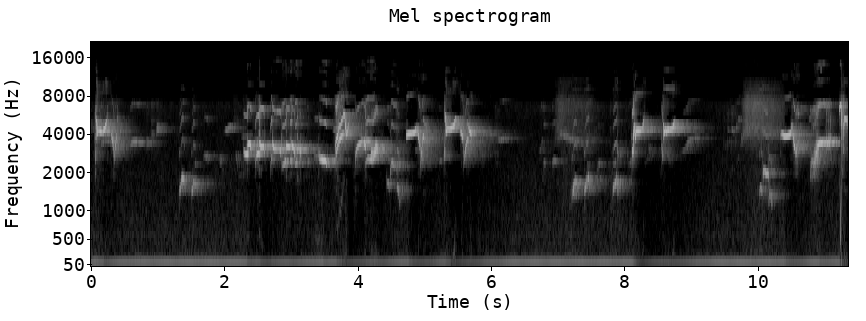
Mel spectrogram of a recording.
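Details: Male Oriental magpie-robin in full song, tail spread, pouring out varied whistles, buzzy slides and chirps in long bursts separated by brief pauses, a steady low hum underneath.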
